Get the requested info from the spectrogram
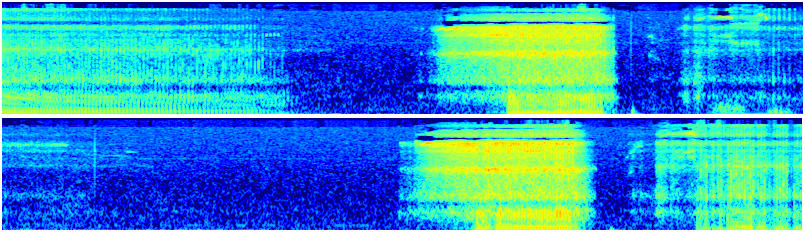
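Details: Dog asleep with its neck pressed tight, snoring like a human. Two heavy, rasping snores sit about four seconds apart, with a fading drone at the start and short snorts and breaths in between.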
